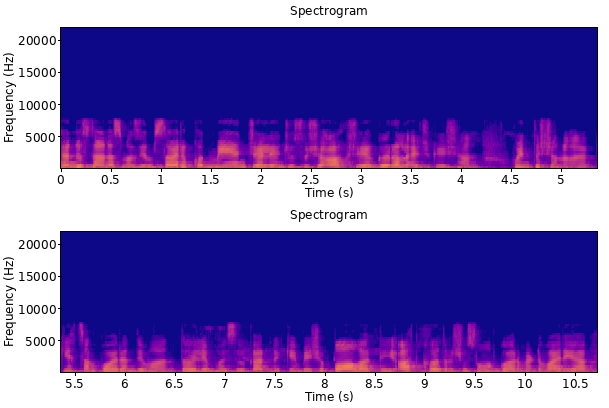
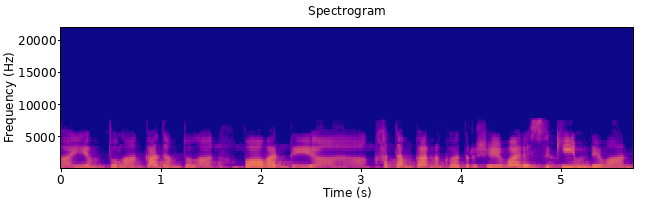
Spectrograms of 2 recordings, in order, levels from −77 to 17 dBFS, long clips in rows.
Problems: background conversations at intervals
